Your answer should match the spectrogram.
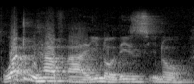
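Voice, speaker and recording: A man, a guest on a TV panel, explaining his points deliberately with many pauses and restarts. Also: medium pitch, animated. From western Uganda, near Congo and Rwanda borders. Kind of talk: studio panel discussion. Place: TV studio. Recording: roomy studio, faint hiss.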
